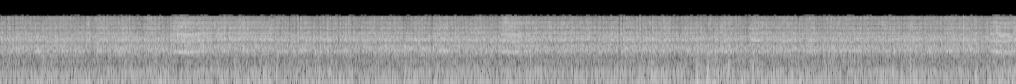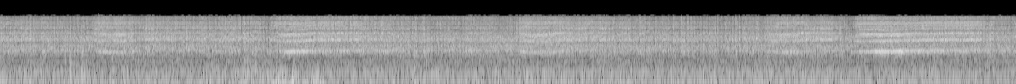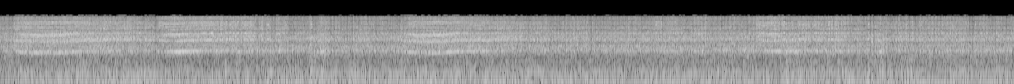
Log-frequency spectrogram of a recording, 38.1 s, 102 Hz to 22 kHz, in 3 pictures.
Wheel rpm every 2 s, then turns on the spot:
230, 230, 230, 230, 230, 230, 230, 230, 230, 230, 230, 220, 230, 220, 230, 230, 230, 240, 230.
none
